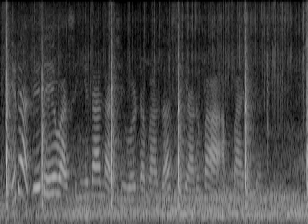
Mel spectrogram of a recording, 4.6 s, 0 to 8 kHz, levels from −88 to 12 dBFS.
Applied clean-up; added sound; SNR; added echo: none; Domestic sounds, home sounds + Fire; -3 dB; none.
